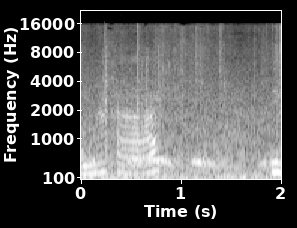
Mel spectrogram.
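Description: A pigeon cooing softly in the background, heard under a woman's brief speech.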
